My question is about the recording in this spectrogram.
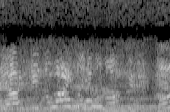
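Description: Young children's voices chattering and calling out in high, gliding tones, over Christmas music playing from the light display's outdoor speakers.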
